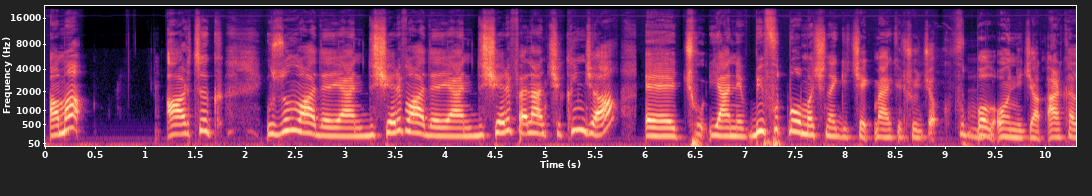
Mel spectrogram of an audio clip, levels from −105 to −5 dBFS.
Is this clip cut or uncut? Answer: cut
